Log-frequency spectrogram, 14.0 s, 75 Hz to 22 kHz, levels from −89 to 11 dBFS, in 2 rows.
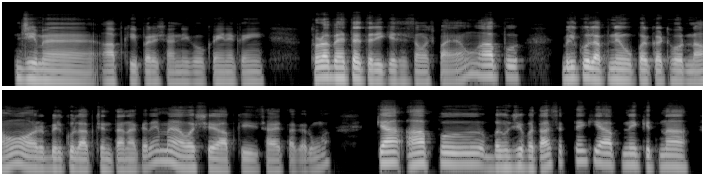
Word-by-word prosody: जी, 125 Hz, -1 st, +1 dB
मैं 105 Hz, -4 st, -2 dB
आपकी 105 Hz, +1 st, -4 dB
परेशानी 100 Hz, -1 st, -6 dB
को 100 Hz, 0 st, -8 dB
कहीं 100 Hz, +2 st, -7 dB
न 100 Hz, -, -6 dB
कहीं 100 Hz, 0 st, -7 dB, 0.5 s
थोड़ा 140 Hz, +2 st, +9 dB
बेहतर 135 Hz, -1 st, +5 dB
तरीक़े 110 Hz, -1 st, +1 dB
से 105 Hz, 0 st, -10 dB
समझ 100 Hz, 0 st, -6 dB
पाया 105 Hz, +2 st, -4 dB
हूँ। 170 Hz, +6 st, -7 dB
आप 155 Hz, -1 st, +3 dB, 0.6 s
बिल्कुल 135 Hz, +1 st, +5 dB
अपने 120 Hz, 0 st, +2 dB
ऊपर 115 Hz, -1 st, +1 dB
कठोर 110 Hz, 0 st, 0 dB
ना 105 Hz, 0 st, -2 dB
हो 130 Hz, +6 st, -2 dB
और 120 Hz, -3 st, +1 dB
बिल्कुल 110 Hz, 0 st, -2 dB
आप 105 Hz, -, 0 dB
चिंता 105 Hz, -1 st, -3 dB
ना 105 Hz, 0 st, -4 dB
करें, 125 Hz, -, -6 dB
मैं 185 Hz, -2 st, -1 dB
अवश्य 120 Hz, -3 st, 0 dB
आपकी 105 Hz, 0 st, -3 dB
सहायता 95 Hz, 0 st, -6 dB
करूँगा। 110 Hz, +9 st, -11 dB, 0.5 s
क्या 170 Hz, 0 st, +8 dB, 0.2 s
आप 165 Hz, 0 st, +4 dB
ब 155 Hz, -5 st, 0 dB
मुझे 125 Hz, +2 st, -1 dB
बता 125 Hz, +1 st, +1 dB
सकते 170 Hz, +4 st, -8 dB
हैं 185 Hz, -, -2 dB
कि 180 Hz, -, -1 dB
आपने 150 Hz, -1 st, +1 dB
कितना 135 Hz, -1 st, -1 dB
120 Hz, 185 wpm, -23 LUFS, 105-140 Hz, 0.6 s, थोड़ा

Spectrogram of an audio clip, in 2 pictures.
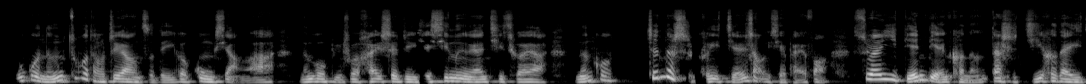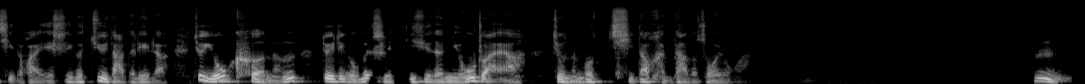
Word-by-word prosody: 一 -, -, -33 dB
个 -, -, -2 dB
如 -, -, -1 dB
果 180 Hz, -2 st, +2 dB
能 130 Hz, +10 st, +3 dB
做 275 Hz, -5 st, -2 dB
到 125 Hz, -, -1 dB
这 135 Hz, +3 st, +1 dB
样 115 Hz, -5 st, +3 dB
子 105 Hz, -1 st, -7 dB
的 105 Hz, -, -7 dB
一 105 Hz, -, -3 dB
个 115 Hz, +1 st, -1 dB
共 125 Hz, +1 st, +2 dB
享 120 Hz, +2 st, -3 dB
啊， 105 Hz, +5 st, -6 dB, 0.2 s
能 120 Hz, +4 st, +1 dB
够 130 Hz, -1 st, +2 dB
比 120 Hz, -2 st, -4 dB
如 105 Hz, -, -6 dB
说 120 Hz, +2 st, -2 dB
还 125 Hz, +3 st, -1 dB
设 130 Hz, +2 st, +1 dB
计 120 Hz, -1 st, +1 dB
一 110 Hz, -, +2 dB
些 110 Hz, -, -5 dB
新 130 Hz, +5 st, +2 dB
能 140 Hz, -4 st, +5 dB
源 115 Hz, 0 st, +3 dB
汽 125 Hz, -1 st, -4 dB
车 120 Hz, -2 st, -3 dB
呀， 110 Hz, -2 st, -1 dB, 0.3 s
能 125 Hz, +8 st, +1 dB
够 195 Hz, -5 st, -4 dB, 0.3 s
真 300 Hz, +4 st, +2 dB
的 330 Hz, -, +9 dB
是 270 Hz, +2 st, -2 dB
可 125 Hz, -, -4 dB
以 130 Hz, -2 st, +2 dB
减 130 Hz, +2 st, -1 dB
少 145 Hz, -6 st, -2 dB
一 -, -, -6 dB
些 110 Hz, -3 st, -6 dB
排 95 Hz, -1 st, -9 dB
放。 -, -, -6 dB, 0.2 s
虽 240 Hz, -, +4 dB
然 230 Hz, +1 st, +7 dB
一 220 Hz, -, +5 dB
点 175 Hz, +1 st, +6 dB
点 115 Hz, -, +5 dB
可 120 Hz, -1 st, -2 dB
能 95 Hz, +6 st, -6 dB
但 145 Hz, -, +1 dB
是 120 Hz, -3 st, -4 dB
集 125 Hz, +4 st, -2 dB
合 150 Hz, +2 st, 0 dB
在 130 Hz, -4 st, +3 dB
一 110 Hz, -1 st, +2 dB
起 110 Hz, +5 st, -6 dB
的 -, -, -17 dB
话 95 Hz, 0 st, -8 dB
也 85 Hz, -, -11 dB
是 85 Hz, +6 st, -8 dB
一 105 Hz, -, -4 dB
个 110 Hz, -, -2 dB
巨 115 Hz, +6 st, +2 dB
大 95 Hz, -5 st, -5 dB
的 95 Hz, +1 st, -11 dB
力 100 Hz, 0 st, -5 dB
量， 90 Hz, -, -10 dB, 0.3 s
就 -, -, +2 dB
有 -, -, +6 dB
可 -, -, +1 dB
能 115 Hz, -, 0 dB, 0.2 s
对 140 Hz, -, +6 dB
这 125 Hz, -, +1 dB
个 105 Hz, -, -2 dB
温 110 Hz, -, -3 dB
室 100 Hz, -3 st, -5 dB
气 115 Hz, -, -3 dB
体 115 Hz, -1 st, -4 dB
的 100 Hz, 0 st, -2 dB
扭 100 Hz, +9 st, +3 dB
转 150 Hz, -3 st, +2 dB
啊， -, -, -6 dB, 0.3 s
就 -, -, +2 dB
能 95 Hz, -, -3 dB
够 110 Hz, +1 st, 0 dB
起 -, -, -2 dB
到 -, -, -1 dB
很 85 Hz, -, -9 dB
大 95 Hz, +2 st, -6 dB
的 90 Hz, -, -14 dB
作 90 Hz, -2 st, -9 dB
用 85 Hz, -2 st, -16 dB
啊。 -, -, -30 dB, 2.9 s
嗯。 130 Hz, -11 st, 0 dB
120 Hz, 270 characters per minute, -25 LUFS, 105-135 Hz, 2.9 s, 的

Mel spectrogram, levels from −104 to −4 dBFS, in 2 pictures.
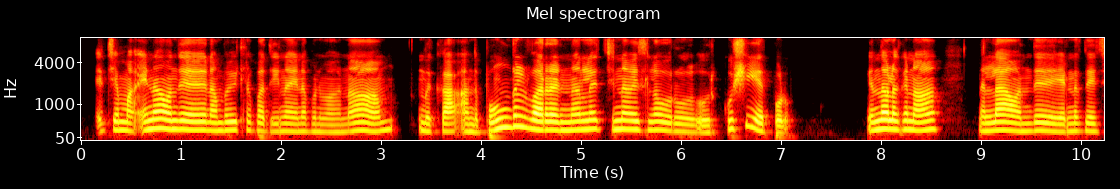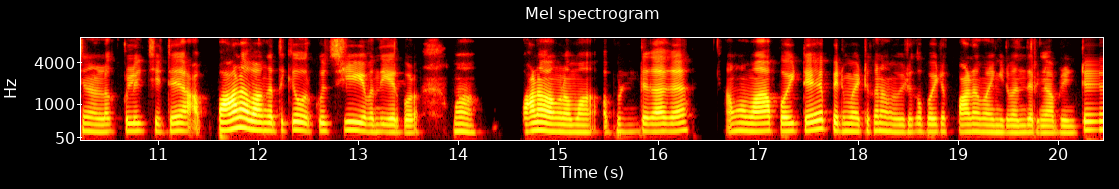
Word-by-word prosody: நிச்சயமா, 195 Hz, +3 st, -2 dB
ஏன்னா 230 Hz, +3 st, +4 dB
வந்து, 220 Hz, 0 st, +2 dB, 0.3 s
நம்ம 190 Hz, +1 st, -3 dB
வீட்ல 205 Hz, 0 st, -5 dB
பாத்தீங்கன்னா 180 Hz, 0 st, -4 dB
என்ன 175 Hz, -, -5 dB
பண்ணுவாங்கன்னா, 170 Hz, +2 st, -4 dB, 0.6 s
இந்த 180 Hz, -3 st, -3 dB
கா 175 Hz, -, +4 dB, 0.2 s
அந்த 170 Hz, -2 st, -4 dB
பொங்கல் 265 Hz, +7 st, +2 dB
வரனால 210 Hz, 0 st, +4 dB, 0.2 s
சின்ன 225 Hz, +1 st, 0 dB
வயசுல 210 Hz, -1 st, -1 dB
ஒரு 180 Hz, -1 st, -4 dB, 0.2 s
ஒரு 155 Hz, 0 st, -5 dB
குஷி 230 Hz, +6 st, 0 dB
ஏற்படும். 180 Hz, -5 st, -5 dB, 0.8 s
எந்த 215 Hz, +3 st, +4 dB
அளவுக்குனா, 215 Hz, -3 st, +3 dB, 0.6 s
நல்லா 190 Hz, +2 st, +3 dB, 0.2 s
வந்து 180 Hz, +2 st, -3 dB, 0.2 s
எண்ணெய் 180 Hz, +1 st, -6 dB
தேச்சு 180 Hz, 0 st, -4 dB
நல்லா 165 Hz, 0 st, -4 dB
குளிச்சுட்டு 180 Hz, -1 st, -5 dB
அ -, -, -1 dB, 0.2 s
பான 205 Hz, +5 st, +10 dB, 0.2 s
வாங்கறதுக்கே 195 Hz, 0 st, +1 dB
ஒரு 175 Hz, -, -10 dB
குச்சி 185 Hz, +2 st, -4 dB, 0.2 s
வந்து 170 Hz, 0 st, -5 dB
ஏற்படும். 155 Hz, -1 st, -4 dB, 0.3 s
"அம்மா 175 Hz, 0 st, -2 dB, 0.6 s
பான 175 Hz, -, +5 dB
வாங்னோமா" 165 Hz, -2 st, +1 dB, 0.2 s
அப்டின்றதுக்காக, 170 Hz, +1 st, -2 dB, 0.6 s
அம்மா 180 Hz, -1 st, +1 dB, 0.2 s
போயிட்டு 180 Hz, +1 st, 0 dB, 0.2 s
பெரிம்மா 180 Hz, -2 st, -2 dB
வீட்டுக்கும், 185 Hz, +2 st, -5 dB
நம்ம 175 Hz, -2 st, -5 dB
வீட்டுக்கும் 165 Hz, +1 st, -8 dB
போயிட்டு 170 Hz, +1 st, -3 dB
பான 170 Hz, +1 st, +1 dB
வாங்கிட்டு 160 Hz, -1 st, -4 dB
வந்துருங்க 150 Hz, -1 st, -5 dB
அப்டின்ட்டு, 150 Hz, +6 st, -5 dB
180 Hz, 145 wpm, -25 LUFS, 170-200 Hz, 0.8 s, பான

